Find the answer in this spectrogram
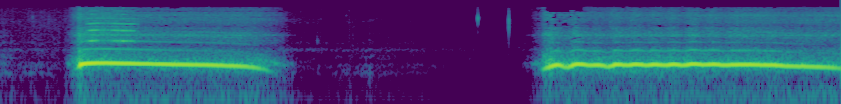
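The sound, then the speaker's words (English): A person imitates an owl with two long, clear hoots separated by a brief pause, the second hoot slightly wavering and cut off at the end; fairly loud, no other sounds. “And, you know, you hear me hooting like an owl and, you know, calling like a gorilla.”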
